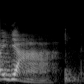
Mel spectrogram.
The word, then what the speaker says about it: อย่า: อะไร ใช้ คำ ว่า อย่า อยาก ออก เสียง ใน รุ อย่า ออก เสียง ยอ ยักษ์ ตัว เดียว อย่า มัน ไม่ ออก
